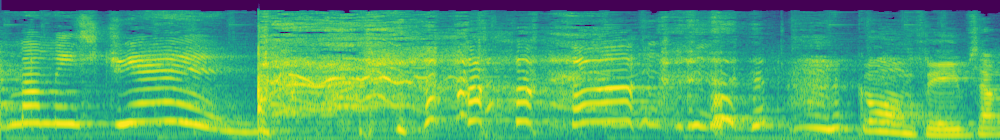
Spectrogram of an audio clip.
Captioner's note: laughing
